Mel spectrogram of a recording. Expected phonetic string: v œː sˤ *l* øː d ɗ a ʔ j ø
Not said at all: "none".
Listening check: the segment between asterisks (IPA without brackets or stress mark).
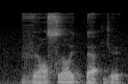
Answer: l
